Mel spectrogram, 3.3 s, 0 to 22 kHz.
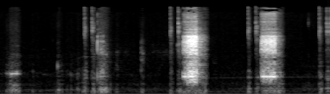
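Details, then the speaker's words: Alienware M14xR2 laptop: irregular bursts of harsh hissing crackle and clicks from the speakers with silence between; failing onboard audio chip, fixed by replacing the motherboard. "sounds like the alienware is trying to communicate with the the mothership or something"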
